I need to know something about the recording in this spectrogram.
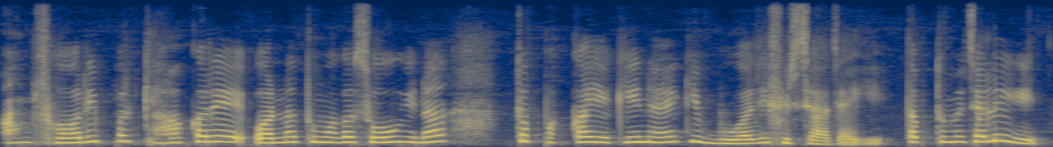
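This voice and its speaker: A patient young girlfriend who keeps calming her partner down, as a woman voices her. She coaxes and placates in a fairly high voice. The audio is dry and slightly dull. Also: normal speed, dry recording. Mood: coaxing. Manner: coaxing, placating.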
